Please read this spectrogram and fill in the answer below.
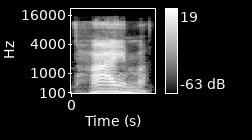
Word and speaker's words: Chaim: Time, no, time. That's how you spell it. Time. The C is silent. Chaim Bloom.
